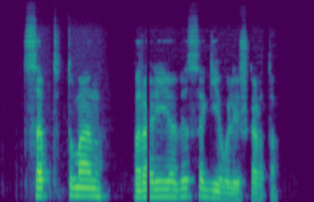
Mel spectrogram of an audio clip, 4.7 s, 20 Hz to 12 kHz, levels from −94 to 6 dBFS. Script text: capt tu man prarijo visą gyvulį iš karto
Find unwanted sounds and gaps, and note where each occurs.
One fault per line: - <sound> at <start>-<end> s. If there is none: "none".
- dropout at 2.2-2.3 s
